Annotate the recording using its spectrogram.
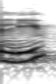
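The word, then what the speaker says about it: live: दिख रहा है आपको दो डिफरेंट वर्ड्स इन दोनों के प्रोनंसिएशन और मीनिंग कंप्लीट डिफरेंट है लेकिन दिखने में इनकी स्पेलिंग बिल्कुल ही सेम है फर्स्ट है हमारा लीव और सेकंड है क्या है लाइव थर्ड में बोला गया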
